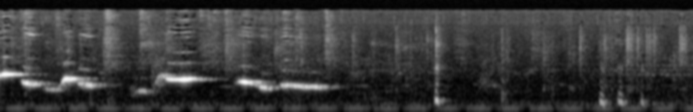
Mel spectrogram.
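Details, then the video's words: Pet African grey parrot indoors, vocalizing loudly to compete with a television for attention; a run of clear whistled notes sliding downward in varied short phrases, then a few sharp clicks and low squeaks, over a steady pulsing hum. "bird talking"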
